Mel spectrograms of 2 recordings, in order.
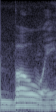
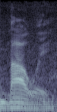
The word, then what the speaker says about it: Bowie: Okay, men och notera att han heter Bowie, inte Bowie.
